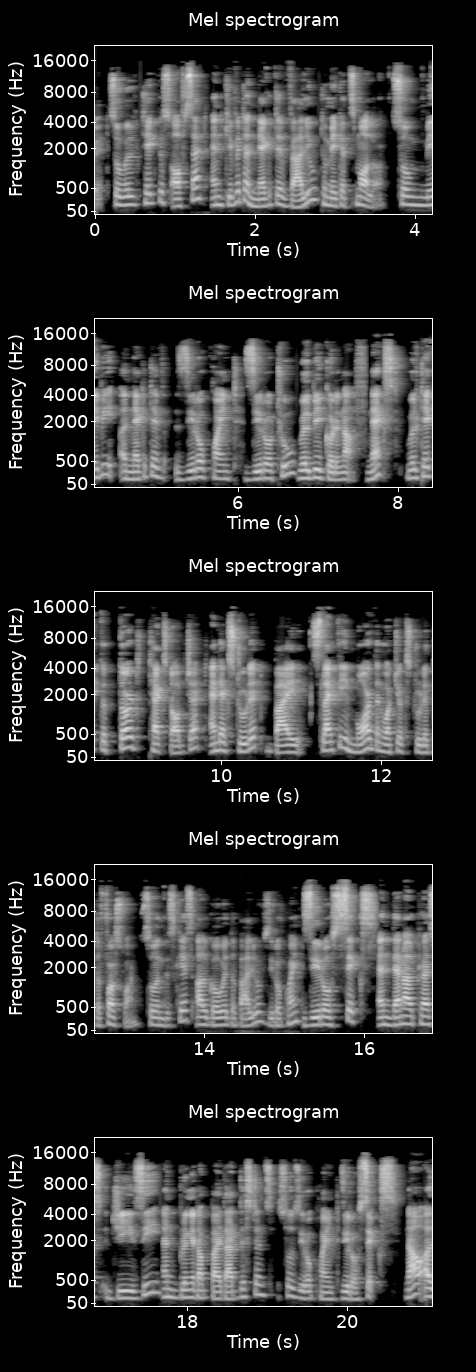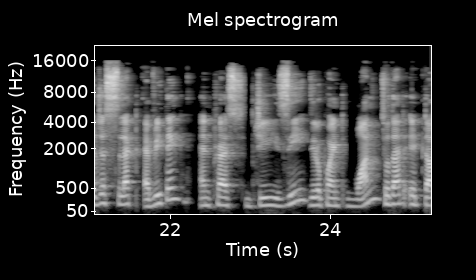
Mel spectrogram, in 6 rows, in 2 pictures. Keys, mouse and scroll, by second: 2.2 click, 3.6 click, 4.2 click, 5.5-6.1 scroll up 3, 6.4 scroll down 1, 6.5-7.5 middle drag, 8.4 click, 11.0-11.7 middle drag, 13.5-15.8 drag, 16.8 g, 20.6 middle click, 21.0-21.6 scroll down 1, 21.6-22.3 drag, 21.6-22.3 scroll down 1, 23.1 g, 25.1-25.2 middle drag.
